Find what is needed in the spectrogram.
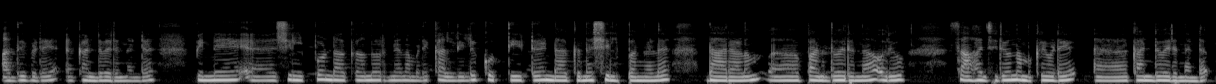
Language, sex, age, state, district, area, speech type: Malayalam, female, 30-45, Kerala, Ernakulam, rural, spontaneous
